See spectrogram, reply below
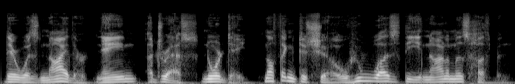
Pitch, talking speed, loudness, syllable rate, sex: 105 Hz, 175 wpm, -18 LUFS, 4.9 syllables/s, male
